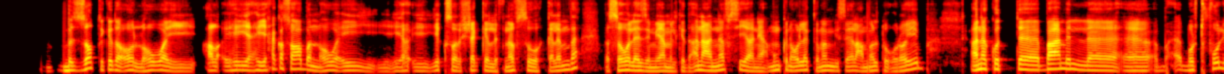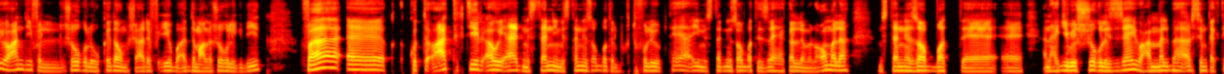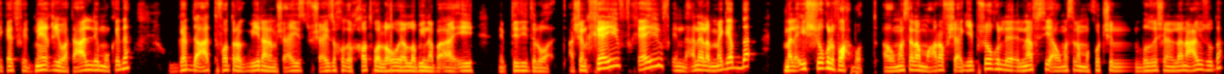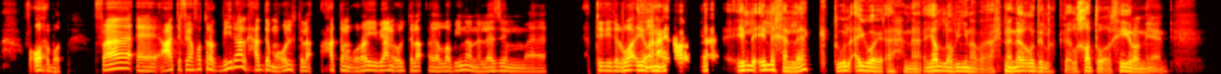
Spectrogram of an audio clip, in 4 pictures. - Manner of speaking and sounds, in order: tapping; in English: "portfolio"; in English: "الportfolio"; in English: "الposition"
- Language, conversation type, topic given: Arabic, podcast, إزاي تتعامل مع المثالية الزيادة اللي بتعطّل الفلو؟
